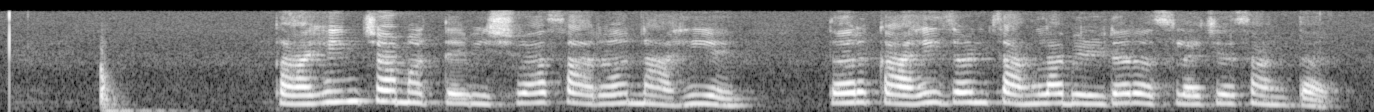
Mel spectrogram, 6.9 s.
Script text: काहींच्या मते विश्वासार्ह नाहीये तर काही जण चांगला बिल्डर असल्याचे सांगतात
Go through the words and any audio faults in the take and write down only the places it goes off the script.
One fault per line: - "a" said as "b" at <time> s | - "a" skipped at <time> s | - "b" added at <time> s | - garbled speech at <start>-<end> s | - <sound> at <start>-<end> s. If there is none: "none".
- thud at 0.5-1.1 s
